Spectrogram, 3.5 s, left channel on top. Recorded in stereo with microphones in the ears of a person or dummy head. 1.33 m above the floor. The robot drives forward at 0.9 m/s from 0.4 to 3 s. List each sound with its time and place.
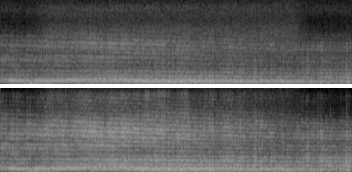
0.0 s an aircraft: 50° right (ahead or behind); by 3.5 s 55° right (ahead or behind)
